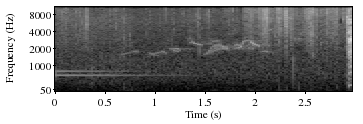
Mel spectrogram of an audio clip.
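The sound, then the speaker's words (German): Soft, scattered crackling rustles of leaves and branches build slowly, then a sudden loud burst of rustling breaks out at the very end as a cat jumps out of a bush. “Da raschelt was. Hä? Oh, es war nur eine Katze, die aus dem Gebüsch gesprungen ist.”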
